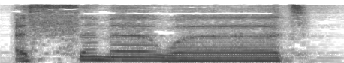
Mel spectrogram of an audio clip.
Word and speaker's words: السماوات: سادسا لام التعريف في كلمة السماوات، لام شمسية تكتب ولا تلفظ، ولذلك هي رمادية اللون إشارة من مصحف التجويد إلى عدم لفظها.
